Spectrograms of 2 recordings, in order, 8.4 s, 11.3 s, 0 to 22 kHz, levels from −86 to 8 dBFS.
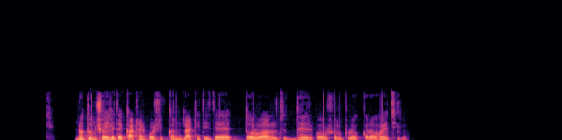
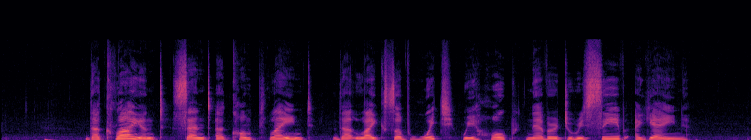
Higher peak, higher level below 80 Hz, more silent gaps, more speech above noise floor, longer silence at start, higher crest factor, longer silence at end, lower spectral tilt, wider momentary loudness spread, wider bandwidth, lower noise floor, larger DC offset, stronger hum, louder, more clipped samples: first, -2 dBFS vs -12 dBFS; first, -50 dBFS vs -60 dBFS; neither; about the same, 36 dB vs 36 dB; first, 1.15 s vs 0.65 s; about the same, 18 dB vs 18 dB; first, 2.35 s vs 0.95 s; first, -6.5 dB/octave vs -4.5 dB/octave; second, 8 LU vs 12 LU; second, 8 kHz vs 16 kHz; second, -53 dBFS vs -65 dBFS; neither; neither; first, -18 LUFS vs -29 LUFS; neither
